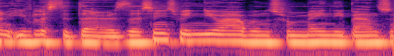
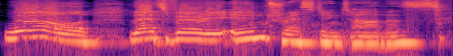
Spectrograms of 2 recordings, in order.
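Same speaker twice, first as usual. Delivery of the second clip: stilted, higher hammy line reading; bad acting; 5 semitones higher, slower than usual. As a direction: deliver it like a terrible actor. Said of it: "You're gonna sound like a really bad actor in it".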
